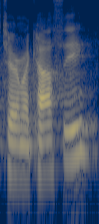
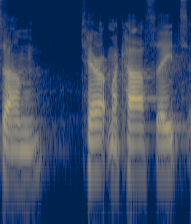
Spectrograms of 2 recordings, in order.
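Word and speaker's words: terima kasih: Up My Car Seats," which is how Australian surfers pronounce Teramakasi, rather than getting their Balinese pronunciation quite right. It was "Tear Up My Car Seats" and "Celibate Puppy."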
